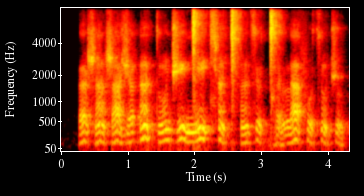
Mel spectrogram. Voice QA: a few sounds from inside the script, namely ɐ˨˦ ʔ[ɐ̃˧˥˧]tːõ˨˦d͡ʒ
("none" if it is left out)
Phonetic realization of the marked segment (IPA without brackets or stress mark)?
ɐ̃˧˥˧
